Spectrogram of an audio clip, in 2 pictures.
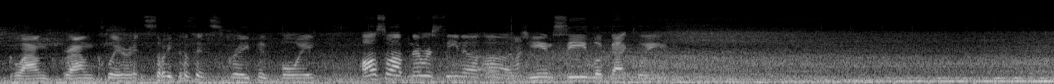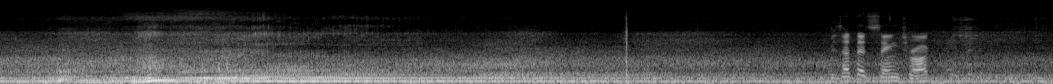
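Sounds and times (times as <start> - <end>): traffic passing: 0.0 - 21.0
car engine revving past: 10.4 - 16.2.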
